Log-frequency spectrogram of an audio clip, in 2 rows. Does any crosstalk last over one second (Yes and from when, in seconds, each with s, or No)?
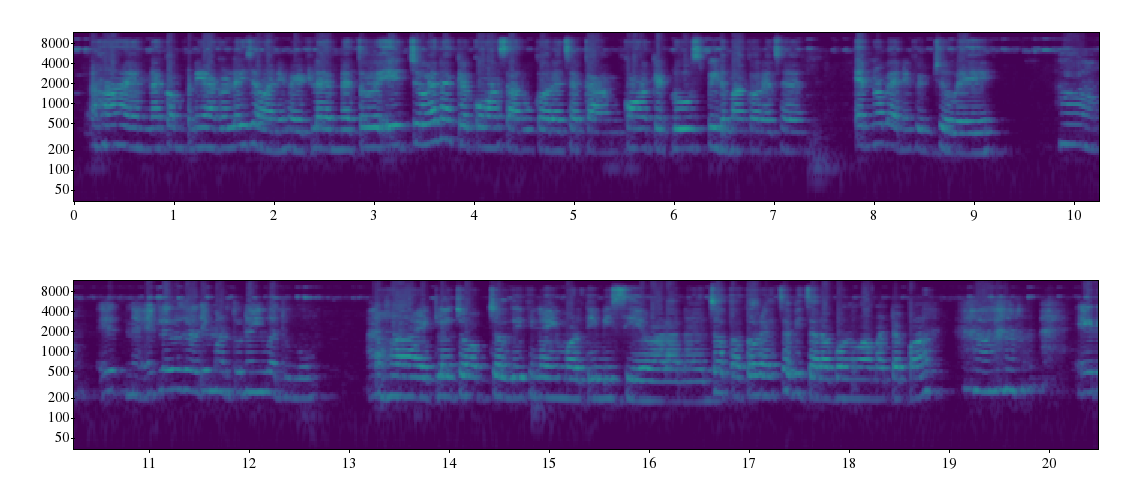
No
